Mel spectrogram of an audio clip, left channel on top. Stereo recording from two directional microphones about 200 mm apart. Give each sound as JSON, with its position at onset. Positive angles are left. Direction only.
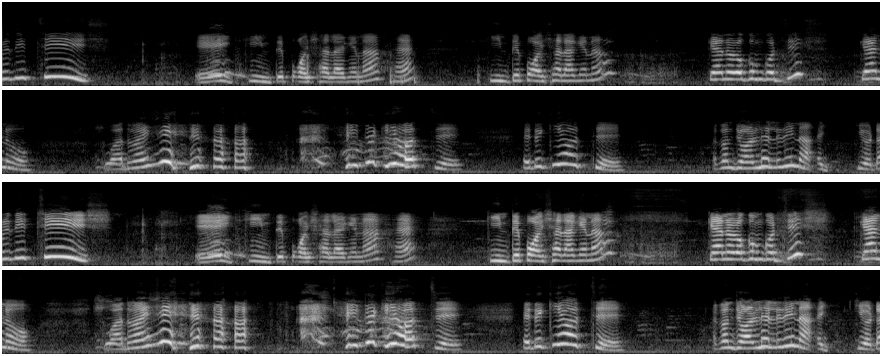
{"t": 0.0, "sound": "a sound", "side_deg": -10}
{"t": 2.9, "sound": "speech", "side_deg": 20}
{"t": 4.9, "sound": "a woman's voice", "side_deg": -20}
